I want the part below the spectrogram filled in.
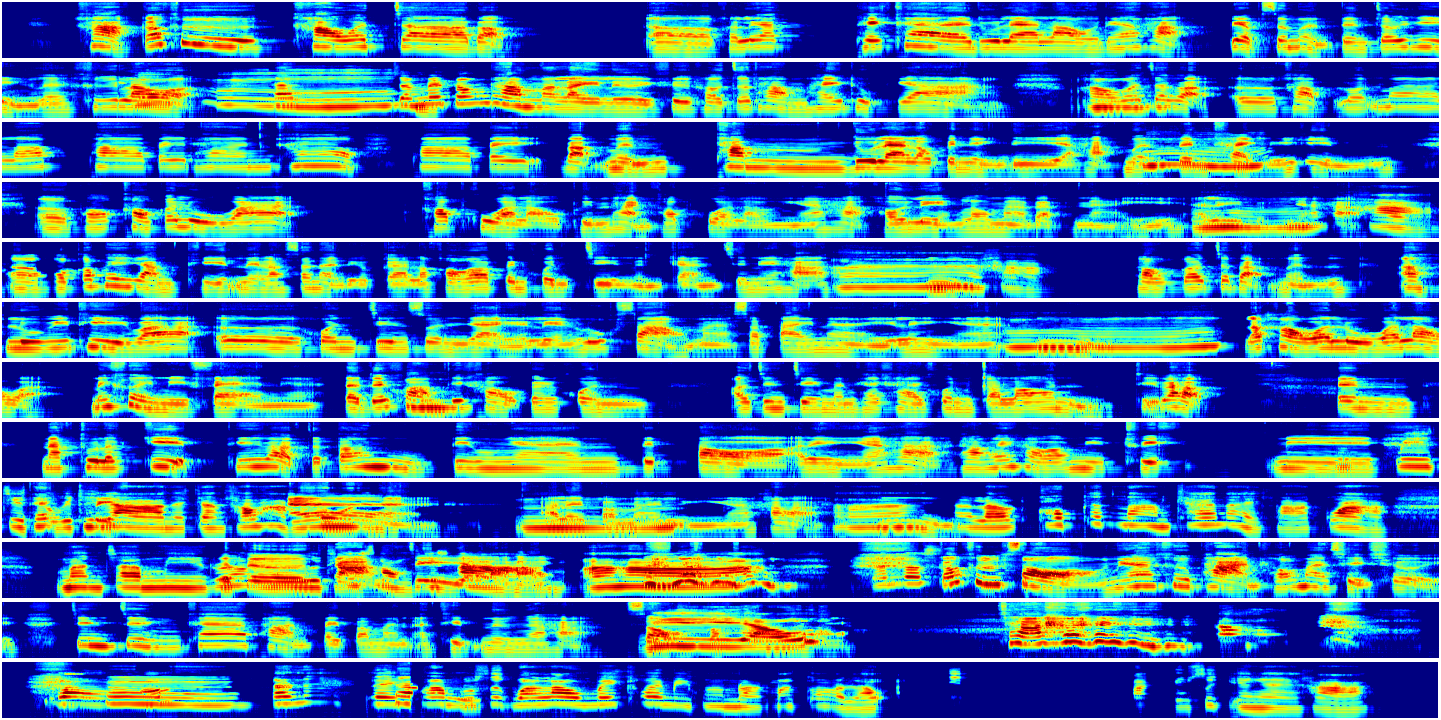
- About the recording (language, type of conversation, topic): Thai, podcast, คุณเคยปล่อยให้ความกลัวหยุดคุณไว้ไหม แล้วคุณทำยังไงต่อ?
- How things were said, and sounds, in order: drawn out: "อื้อฮือ"; other background noise; tapping; in English: "treat"; chuckle; laughing while speaking: "ใช่"; laugh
